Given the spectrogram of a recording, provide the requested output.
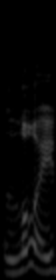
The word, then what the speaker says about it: Lloyd: Lloyd is pronounced Lloyd. It's why Lloyd and Floyd are considered the same name because it's people just miss hearing it.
